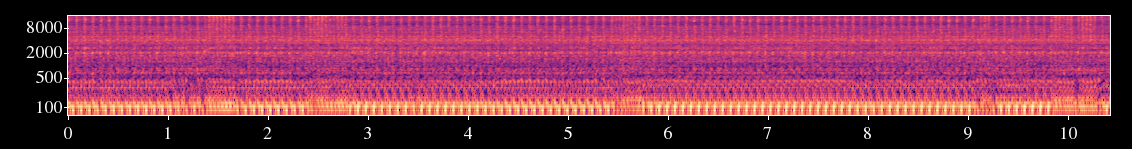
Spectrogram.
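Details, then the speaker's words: Lexmoto Michigan motorcycle after carb swap, warming up before idle is set: steady, even single-cylinder idle with a smooth low thump, no misses or clatter; running healthy. "sounds great I'm going to give it a minute to warm up"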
